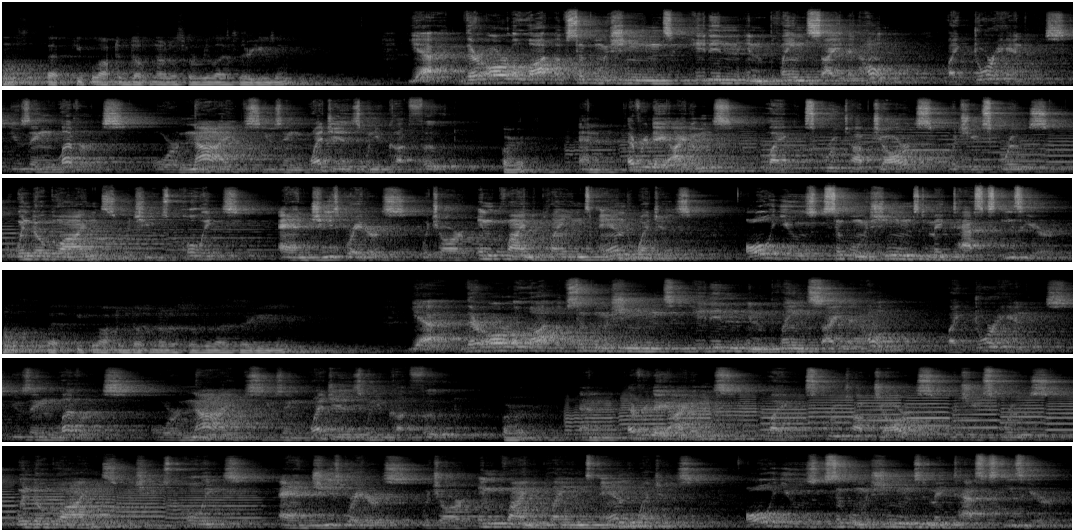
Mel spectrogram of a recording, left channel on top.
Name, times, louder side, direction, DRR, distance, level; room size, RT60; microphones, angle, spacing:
voice 1, 0.0-2.9 15.7-15.9, left 2 dB, 85° left, 4 dB, 0.7 m, -35 dB
voice 2, 3.8-8.8 9.4-15.1 16.5-16.7 17.0-18.0 18.3-23.8 24.2-28.3 28.9-31.9, left 4 dB, 60° left, 2 dB, 1.7 m, -30 dB
Trumpet, 16.3-24.0, right 6 dB, 85° right, 0.5 m, -40 dB
15.0 x 5.8 x 8.7 m, 2.7 s
head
